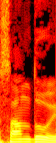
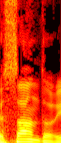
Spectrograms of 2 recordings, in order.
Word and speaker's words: Санду: Ну, то есть вы хотите сказать, что, смотрите, мы должны, если Санду или Санду, я так и не понял, потому что слушатель сказал, что на последний слог ударение правильно, а сам называет ее на первый.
